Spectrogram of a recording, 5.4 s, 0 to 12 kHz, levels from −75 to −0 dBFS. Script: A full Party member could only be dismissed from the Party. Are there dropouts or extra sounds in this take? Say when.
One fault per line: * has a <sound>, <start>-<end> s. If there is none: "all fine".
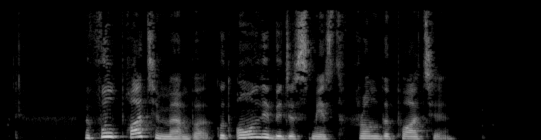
all fine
